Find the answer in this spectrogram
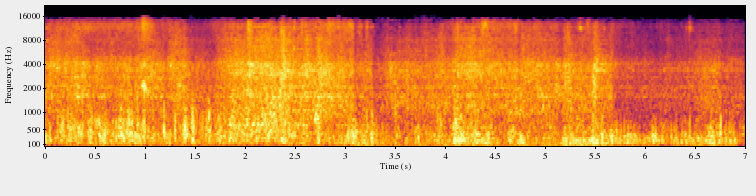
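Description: A 25B passenger coach running along the track, heard from an open window: a steady loud rumble and rattle of wheels on rail with rapid irregular clicks, clickety-clack.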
